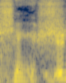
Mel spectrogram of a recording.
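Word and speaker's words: Šejić: I know I said it wrong, but... – You're close enough. – Sejic. – Think of it as if you're Sean Connery saying it. That's how I remember to do it correctly.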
